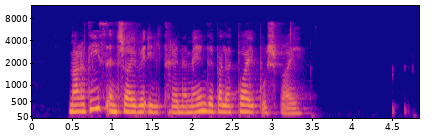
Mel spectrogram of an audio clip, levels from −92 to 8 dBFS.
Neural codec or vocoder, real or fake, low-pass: none; real; 7.2 kHz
